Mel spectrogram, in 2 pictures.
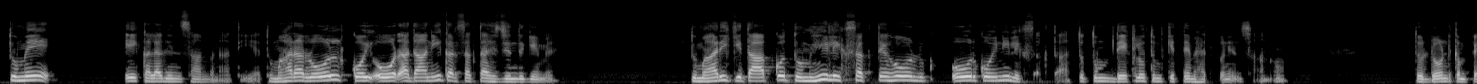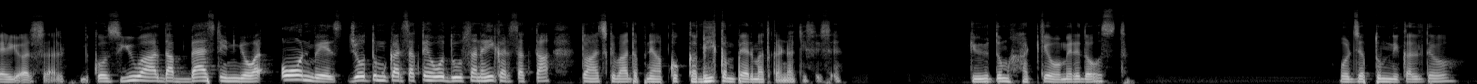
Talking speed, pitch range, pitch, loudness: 180 wpm, 130-175 Hz, 150 Hz, -20 LUFS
